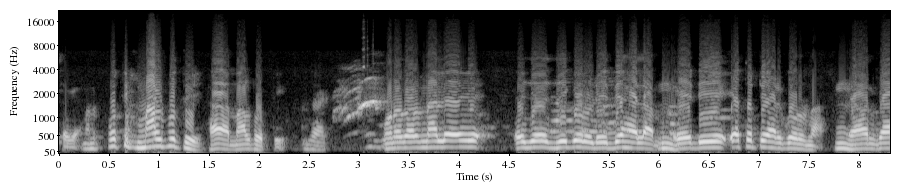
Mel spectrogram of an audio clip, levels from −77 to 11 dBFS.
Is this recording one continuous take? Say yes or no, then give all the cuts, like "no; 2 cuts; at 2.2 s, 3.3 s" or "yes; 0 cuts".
yes; 0 cuts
